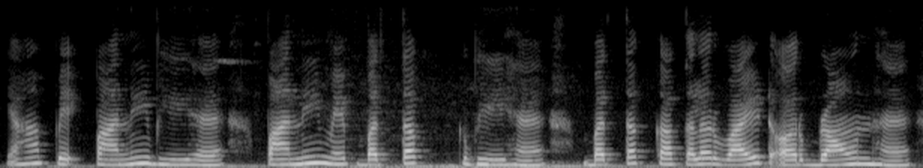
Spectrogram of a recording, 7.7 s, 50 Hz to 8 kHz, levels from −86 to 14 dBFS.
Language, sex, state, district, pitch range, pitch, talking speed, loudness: Hindi, female, Jharkhand, Garhwa, 230-270 Hz, 245 Hz, 135 wpm, -17 LUFS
